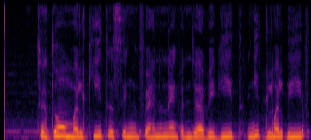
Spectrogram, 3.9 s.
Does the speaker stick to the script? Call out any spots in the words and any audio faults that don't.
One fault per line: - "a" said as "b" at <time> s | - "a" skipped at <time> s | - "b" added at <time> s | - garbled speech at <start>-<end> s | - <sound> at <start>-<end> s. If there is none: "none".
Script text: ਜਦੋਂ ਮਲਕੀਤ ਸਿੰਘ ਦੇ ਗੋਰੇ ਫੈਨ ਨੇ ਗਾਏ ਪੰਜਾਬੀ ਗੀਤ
- "ਦੇ ਗੋਰੇ" skipped at 1.7 s
- "ਗਾਏ" skipped at 2.2 s
- garbled speech at 3.1-3.9 s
